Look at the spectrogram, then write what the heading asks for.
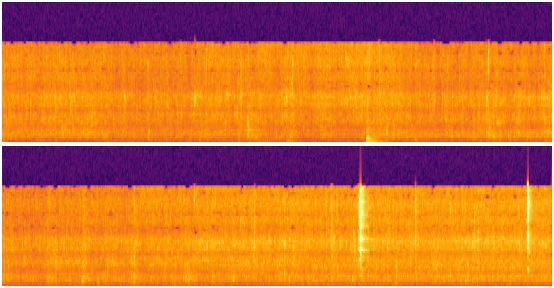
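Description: Shrimp and string bean stir-fry sizzling steadily in a pan, with a few sharp clinks of a utensil against the pan.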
